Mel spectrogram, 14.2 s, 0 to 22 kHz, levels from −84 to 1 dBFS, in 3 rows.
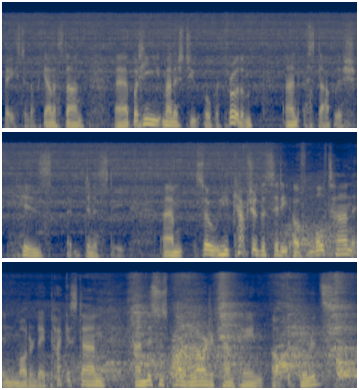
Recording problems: household noises; loud; throughout; 5 dB below the speech

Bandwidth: 15 kHz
